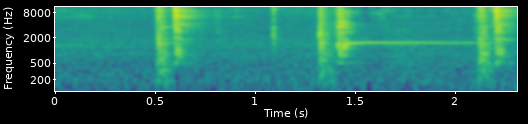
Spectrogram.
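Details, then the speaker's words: Riding mower with rewired, bypassed safety switches, powered by jumper cables from another tractor: three sharp clicks and a short hum as the electric blade clutch engages the motor shaft normally. "hear that clicking in? That's for the blades. That'll hook on the shaft of the motor underneath there."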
